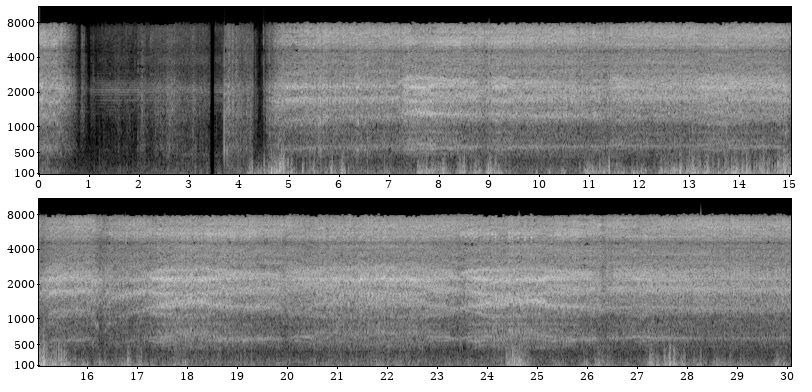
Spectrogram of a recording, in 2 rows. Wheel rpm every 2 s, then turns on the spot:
40, 20, 110, 160, 160, 160, 160, 130, 150, 160, 160, 160, 170, 160, 160.
2-4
